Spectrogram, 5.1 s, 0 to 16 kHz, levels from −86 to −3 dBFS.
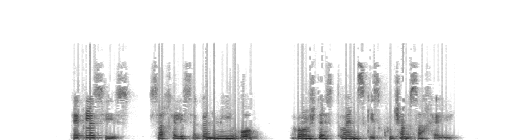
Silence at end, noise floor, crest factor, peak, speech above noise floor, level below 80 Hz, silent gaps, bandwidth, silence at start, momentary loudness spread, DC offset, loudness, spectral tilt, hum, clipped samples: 0.6 s; under -90 dBFS; 18 dB; -6 dBFS; over 67 dB; -52 dBFS; none; 11.5 kHz; 0.75 s; 11 LU; under 0.1%; -23 LUFS; -5.5 dB/octave; none; under 0.1%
